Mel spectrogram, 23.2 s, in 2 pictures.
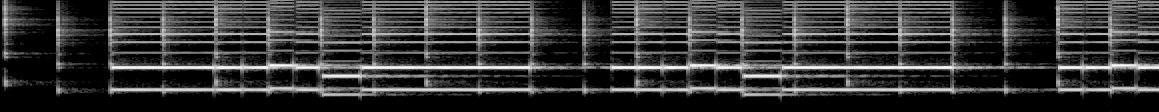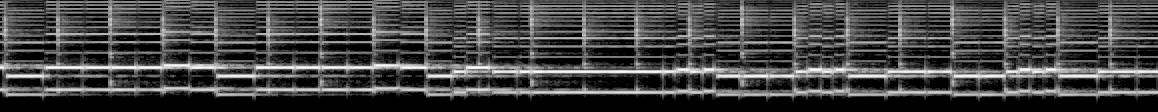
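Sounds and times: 
soprano saxophone: 1.1 - 23.1.

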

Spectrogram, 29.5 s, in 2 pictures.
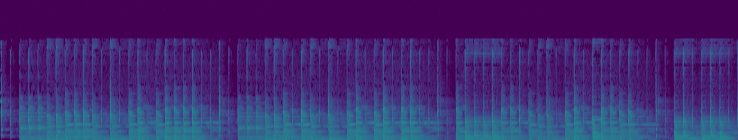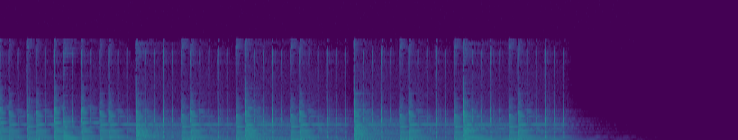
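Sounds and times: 
solo piano: 0.4 - 26.6.

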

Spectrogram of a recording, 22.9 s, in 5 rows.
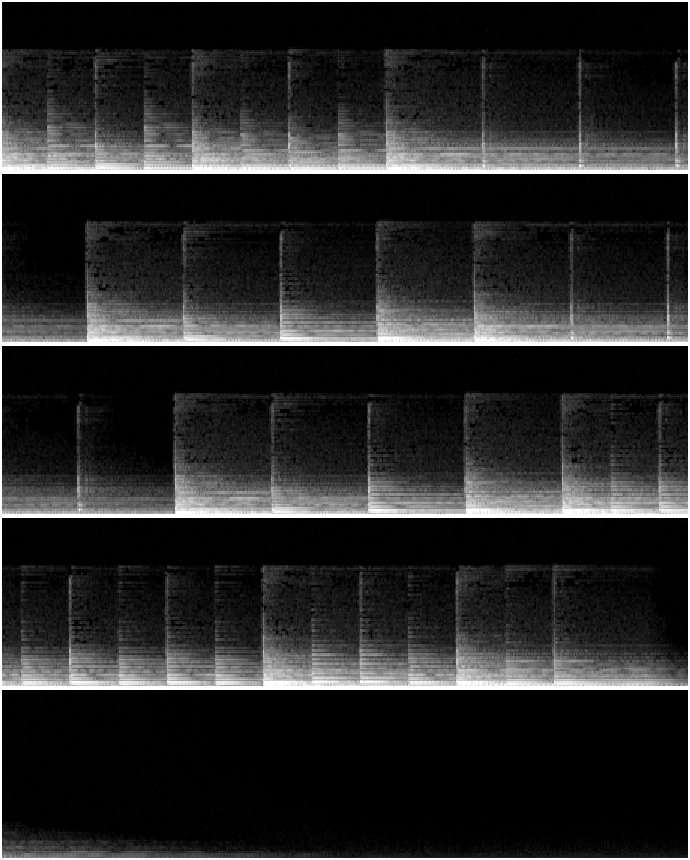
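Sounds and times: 
easy solo piano: 0.0 - 18.3.

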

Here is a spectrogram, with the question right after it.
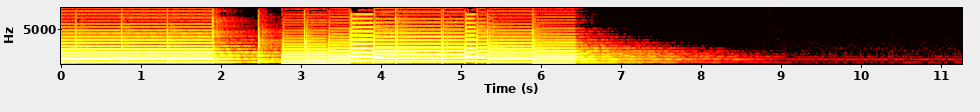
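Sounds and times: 
trumpet: 0.0 - 7.6.

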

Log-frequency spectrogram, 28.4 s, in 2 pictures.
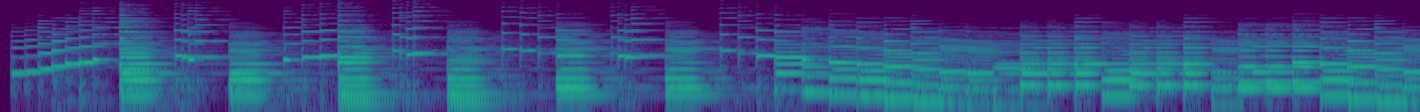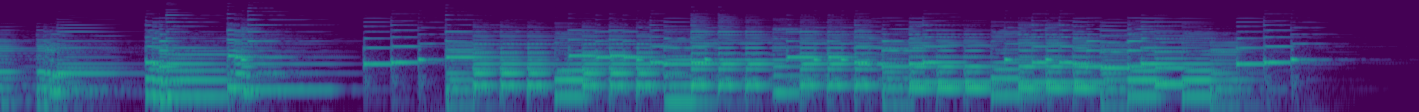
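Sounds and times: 
solo piano: 0.1 - 27.8.

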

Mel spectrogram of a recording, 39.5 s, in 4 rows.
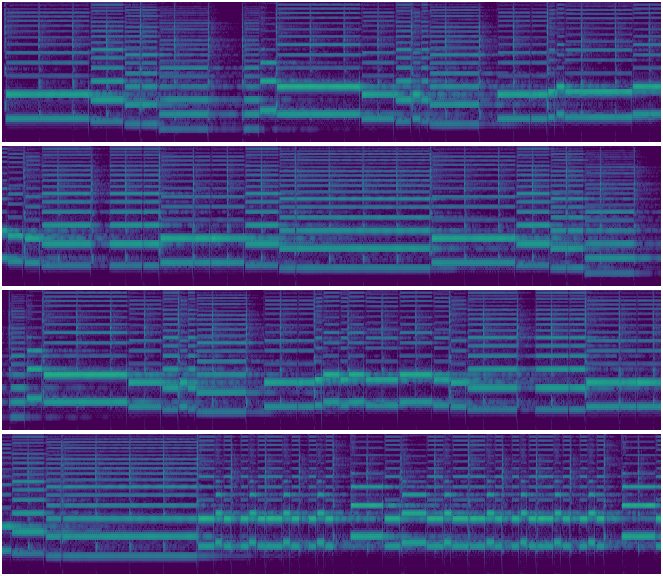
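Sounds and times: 
soprano saxophone: 0.0 - 39.5.

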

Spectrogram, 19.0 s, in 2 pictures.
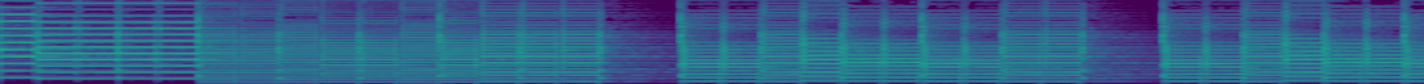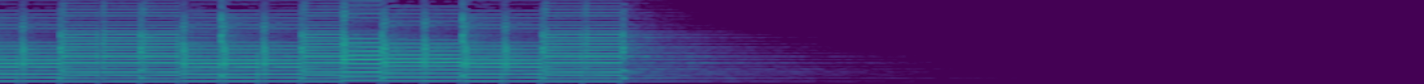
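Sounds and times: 
alto saxophone: 0.2 - 14.6.

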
